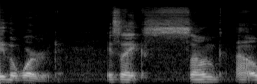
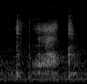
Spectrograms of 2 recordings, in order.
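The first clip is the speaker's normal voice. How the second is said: whispered disbelief; 20 dB quieter than usual. Real, not acted. Disbelief at plot twist.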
